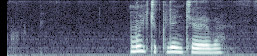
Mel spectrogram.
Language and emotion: Russian, neutral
